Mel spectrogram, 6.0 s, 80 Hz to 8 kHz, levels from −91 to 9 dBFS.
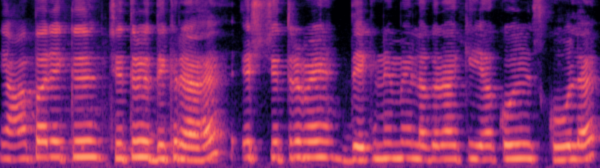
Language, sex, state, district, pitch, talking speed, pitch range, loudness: Hindi, female, Uttar Pradesh, Hamirpur, 255 Hz, 200 wpm, 240-275 Hz, -16 LUFS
